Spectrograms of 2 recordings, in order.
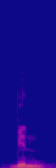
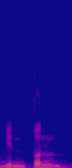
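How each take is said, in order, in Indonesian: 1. Kata itu berakhir pada konsonan akhir yang mati. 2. Kata itu berakhir dengan bunyi -un tambahan.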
